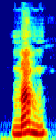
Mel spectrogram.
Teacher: Because when we produce sounds like mum, okay, like the M sound, um the air goes through the nose or the nasal cavity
